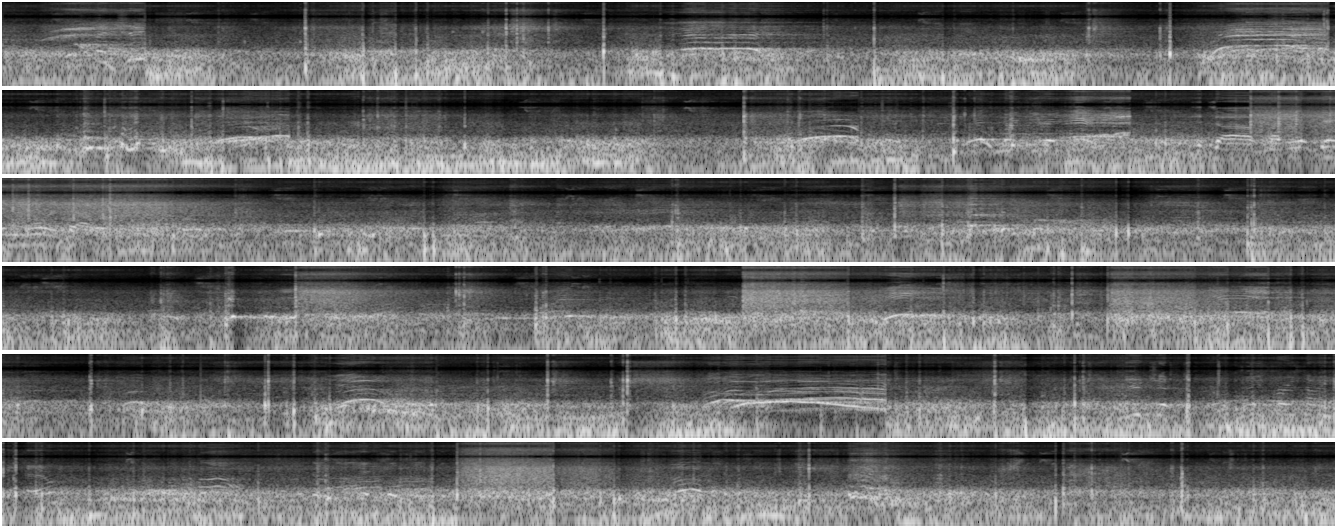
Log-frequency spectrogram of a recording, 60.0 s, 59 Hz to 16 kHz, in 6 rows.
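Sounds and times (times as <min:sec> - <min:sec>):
murmur of people talking: 0:00.0 - 0:59.9
skateboard wheels rolling on concrete: 0:00.0 - 0:59.9
skateboard clacks: 0:09.8 - 0:45.3, 0:46.0 - 0:59.9.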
